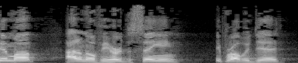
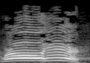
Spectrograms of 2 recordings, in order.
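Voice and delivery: high, loud reassuring shout; Paul yelling to the jailer; yelled out; 13 semitones higher, 10 dB louder, slower than usual. Acted. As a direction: call out to the whole prison. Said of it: "So Paul just yells out".

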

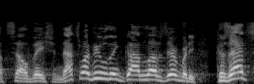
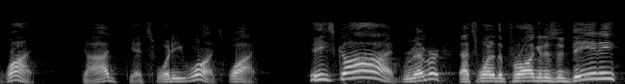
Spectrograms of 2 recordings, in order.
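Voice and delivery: normal talking voice

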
